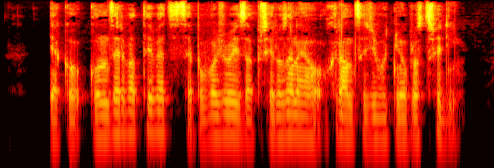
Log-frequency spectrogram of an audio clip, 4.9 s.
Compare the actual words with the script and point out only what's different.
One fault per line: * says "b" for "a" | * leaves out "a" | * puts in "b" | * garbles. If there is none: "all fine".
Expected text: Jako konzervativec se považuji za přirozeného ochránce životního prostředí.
all fine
